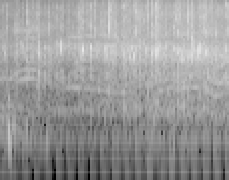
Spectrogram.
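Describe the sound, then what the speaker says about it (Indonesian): Scattered applause from a group of vocational school students at a fire safety drill session, light clapping spread evenly under a noisy room, a voice briefly heard at the start. "tepuk tangan semuanya"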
